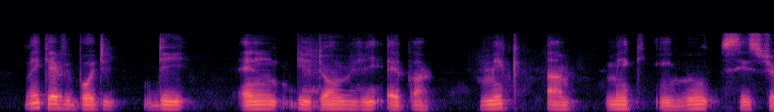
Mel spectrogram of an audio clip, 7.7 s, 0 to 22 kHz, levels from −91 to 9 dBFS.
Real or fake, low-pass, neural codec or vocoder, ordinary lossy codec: fake; 7.2 kHz; codec, 16 kHz, 0.8 kbps, ZipCodec; none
